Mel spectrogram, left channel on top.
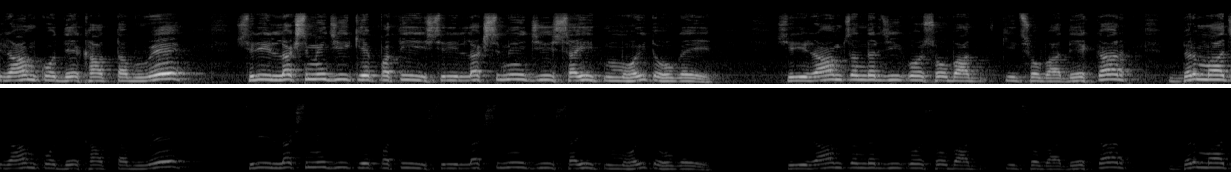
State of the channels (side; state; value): right; quieter; 28.0 dB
